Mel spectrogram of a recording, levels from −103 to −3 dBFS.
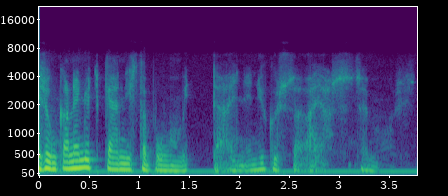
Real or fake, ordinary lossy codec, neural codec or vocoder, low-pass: real; Opus, 24 kbps; none; 7.2 kHz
